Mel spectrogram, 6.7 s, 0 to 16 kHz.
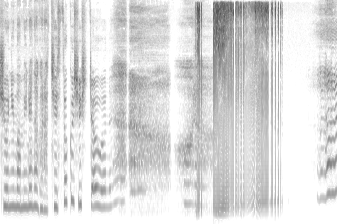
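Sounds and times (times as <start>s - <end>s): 
speech: 0.0s - 2.8s
long rasping fart: 3.9s - 5.8s.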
